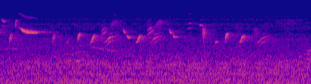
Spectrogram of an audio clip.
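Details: Brief, faint burst of goldfinch song from a telephone wire high up in the evening just before sunset: a rapid run of high, sweet twittering notes and short chirps over light background noise.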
